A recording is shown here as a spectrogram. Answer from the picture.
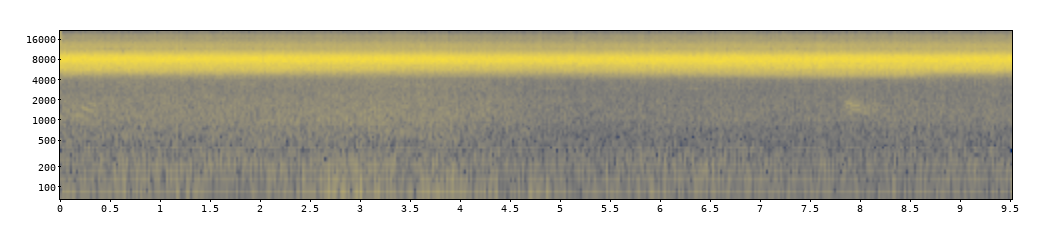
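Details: Cicadas singing together in an August park in Saitama City, Japan, binaural recording: continuous shrill buzzing wall of sound without pauses, a few faint short chirps from other birds mixed in.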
